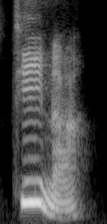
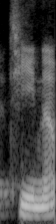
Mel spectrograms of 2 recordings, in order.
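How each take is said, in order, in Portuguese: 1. Tina é dita com acento. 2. Tina é dita sem nenhum acento. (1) "Então isso marca a interrogação" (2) "não seria"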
